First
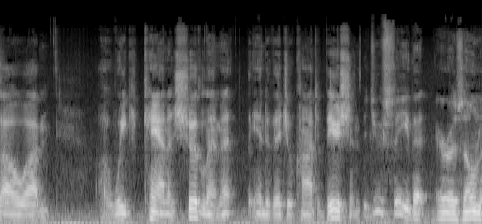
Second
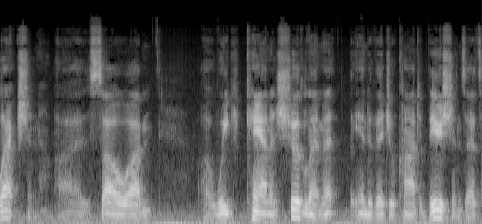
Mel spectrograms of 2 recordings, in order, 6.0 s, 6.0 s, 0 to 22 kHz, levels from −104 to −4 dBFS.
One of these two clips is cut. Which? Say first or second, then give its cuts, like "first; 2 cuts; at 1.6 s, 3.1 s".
first; 1 cut; at 4.5 s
